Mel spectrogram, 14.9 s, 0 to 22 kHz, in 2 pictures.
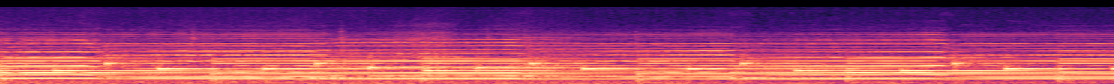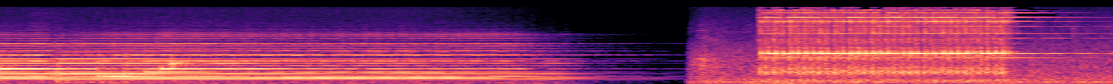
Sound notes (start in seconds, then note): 12.4 phone rings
